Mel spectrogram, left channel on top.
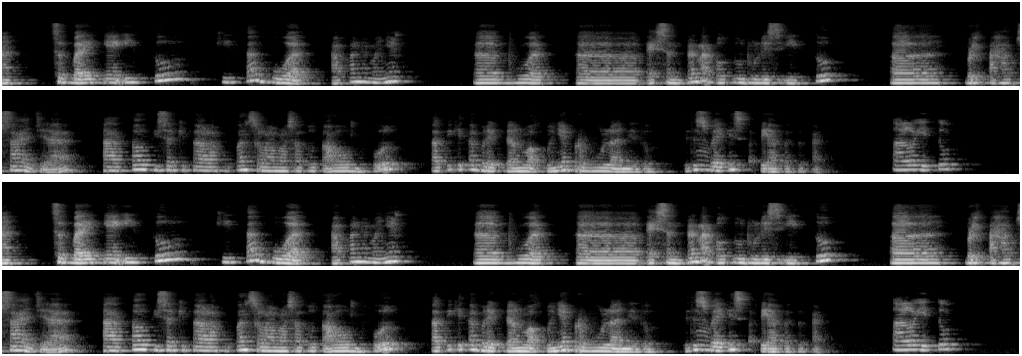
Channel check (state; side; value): quieter; left; 4.0 dB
